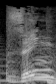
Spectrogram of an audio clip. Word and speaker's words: Zeng: Well, you should check out the Zing This podcast, and that's spelled Z-E-N-G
